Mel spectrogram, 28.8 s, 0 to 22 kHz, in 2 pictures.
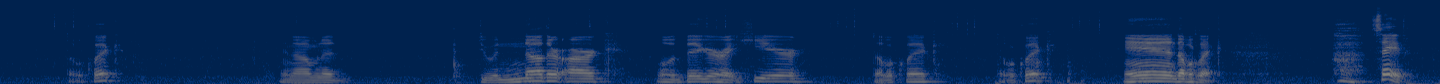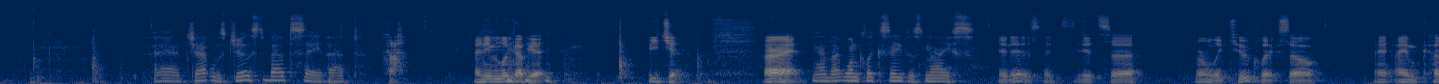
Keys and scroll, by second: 14.1 ctrl+s, 14.7 e.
